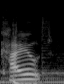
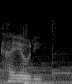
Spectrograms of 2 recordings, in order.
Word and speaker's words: coyote: Is it coyote or is it coyote? Okay, so regionally, people pronounce the word coyote. So it's the Coyote Twin Theater. But where I'm from in Michigan, we would say coyote.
